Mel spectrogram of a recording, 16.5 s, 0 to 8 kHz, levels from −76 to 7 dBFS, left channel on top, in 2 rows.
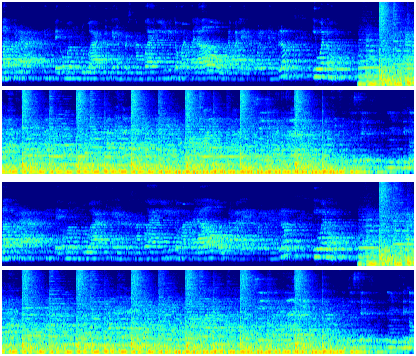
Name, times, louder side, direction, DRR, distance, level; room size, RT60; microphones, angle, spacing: voice 1, 0.0-6.6 7.9-12.6 12.8-14.3 14.8-15.2, left 1 dB, 40° left, -3 dB, 0.6 m, -36 dB
sound 1, 7.1-14.9, left 1 dB, 5° left, 0.3 m, -22 dB
voice 2, 13.9-14.4 15.0-16.4, right 1 dB, 40° right, -5 dB, 0.8 m, -33 dB
4.5 x 3.6 x 3.0 m, 2.9 s
head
